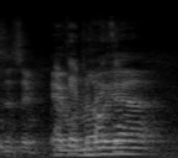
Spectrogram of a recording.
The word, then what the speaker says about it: Enuoia: Okay, Enuoia, we pronounce the same thing. Sí. Already tell the name. Enuoia.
